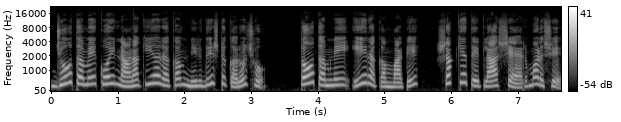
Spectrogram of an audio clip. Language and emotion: Gujarati, neutral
